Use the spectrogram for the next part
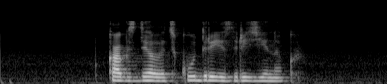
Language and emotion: Russian, neutral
